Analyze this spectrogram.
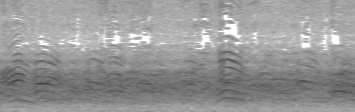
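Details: Cormorant chicks unceremoniously demanding food from their parents, giving overlapping nasal, arching begging calls repeated in quick succession over a steady background hiss.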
